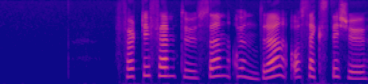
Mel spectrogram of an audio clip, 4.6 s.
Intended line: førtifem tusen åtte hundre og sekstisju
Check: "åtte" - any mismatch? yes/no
yes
